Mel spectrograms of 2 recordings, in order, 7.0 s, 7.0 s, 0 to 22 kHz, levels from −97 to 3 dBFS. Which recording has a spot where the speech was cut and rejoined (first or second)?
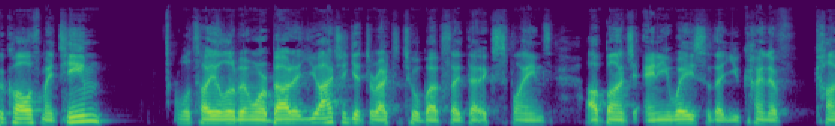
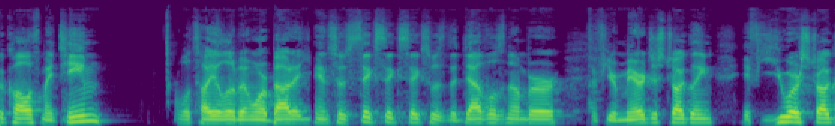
second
